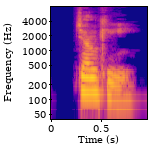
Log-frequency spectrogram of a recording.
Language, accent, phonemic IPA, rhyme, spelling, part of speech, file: English, Australia, /ˈd͡ʒʌŋki/, -ʌŋki, junkie, noun, En-au-junkie.ogg
- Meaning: 1. A narcotics addict, especially a heroin user 2. An enthusiast of something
